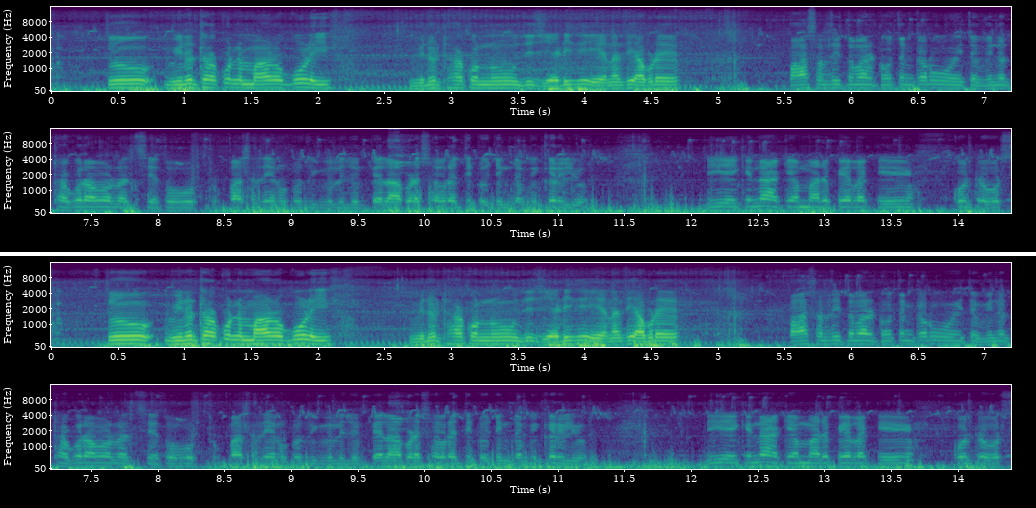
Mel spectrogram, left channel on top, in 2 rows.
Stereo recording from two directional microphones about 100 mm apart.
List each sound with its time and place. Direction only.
0.4 s speech: 20° right (ahead or behind)
2.7 s speech: 5° left (ahead or behind)
5.5 s speech: 45° left (ahead or behind)
6.5 s speech: 25° left (ahead or behind)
